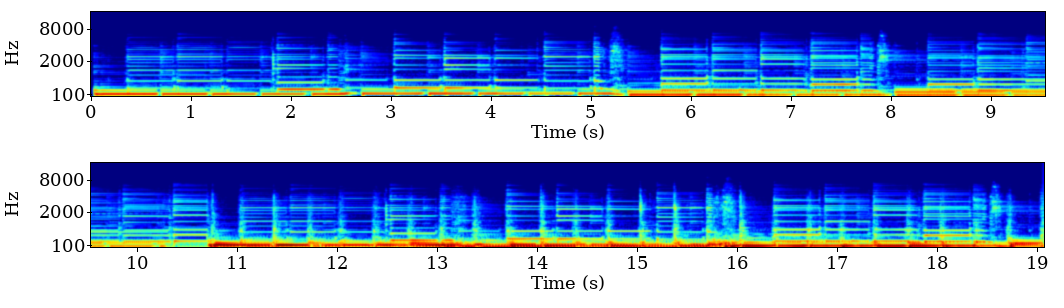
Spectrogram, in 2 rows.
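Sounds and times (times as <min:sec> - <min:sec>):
plucked guitar melody: 0:00.0 - 0:19.0
held bass notes: 0:05.3 - 0:19.0.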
